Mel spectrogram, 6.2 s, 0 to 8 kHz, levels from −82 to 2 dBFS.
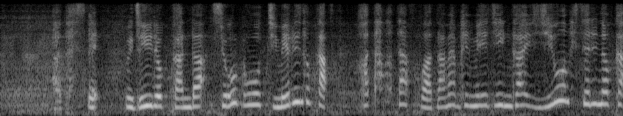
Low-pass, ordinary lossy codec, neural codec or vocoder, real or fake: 7.2 kHz; none; codec, 16 kHz in and 24 kHz out, 0.6 kbps, FocalCodec, streaming, 4096 codes; fake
